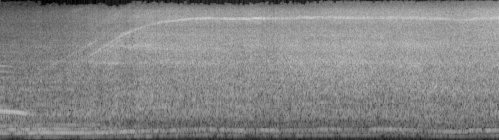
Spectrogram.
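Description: A high engine whine climbs steeply and then holds.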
